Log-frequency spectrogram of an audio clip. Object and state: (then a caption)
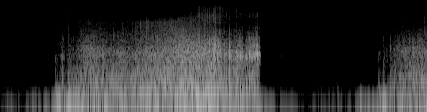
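Foam microphone windscreen. A fingertip with a long pink nail taps on a pair of small black, soft, porous foam windscreens on a stereo microphone, lifting between taps. The result is a dense, deep, muffled rumbling thump that swells for about two seconds and cuts off abruptly. After a short near-silent gap it starts again.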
